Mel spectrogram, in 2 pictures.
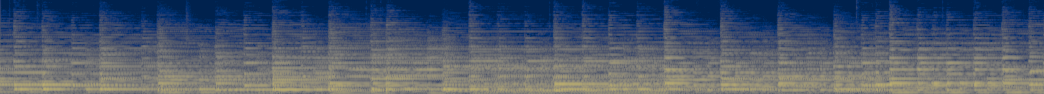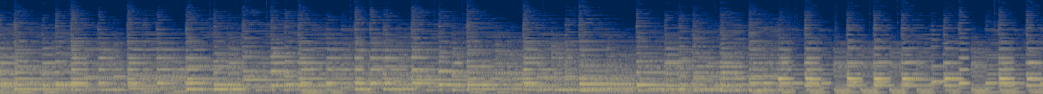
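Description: Solo upright acoustic piano playing an arranged pop song, with melody over chordal accompaniment. The rhythm becomes more regular and accented in the last few seconds.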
